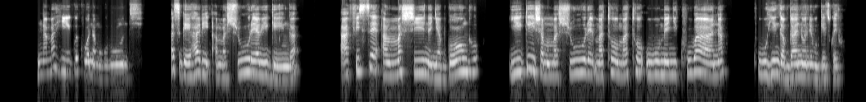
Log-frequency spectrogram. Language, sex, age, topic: Rundi, female, 25-35, education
